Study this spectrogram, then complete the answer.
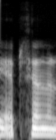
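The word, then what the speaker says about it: epsilon: Okay, एप्सिलॉन नॉट। इसका pronunciation आप इस प्रकार है APSALON, एप्सिलॉन नॉट।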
